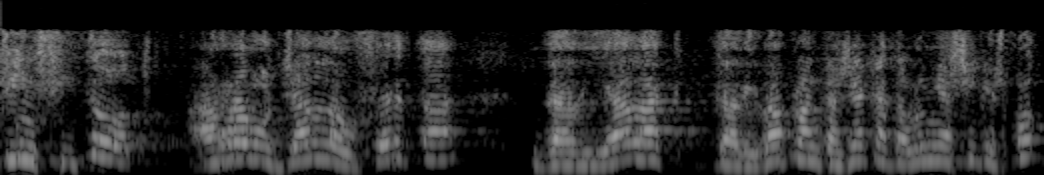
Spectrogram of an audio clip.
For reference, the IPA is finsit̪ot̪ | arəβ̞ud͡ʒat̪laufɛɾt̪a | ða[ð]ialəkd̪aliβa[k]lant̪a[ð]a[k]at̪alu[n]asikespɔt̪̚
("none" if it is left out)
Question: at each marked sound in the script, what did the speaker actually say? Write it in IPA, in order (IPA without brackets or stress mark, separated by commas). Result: ð, p, ʒ, k, ɲ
